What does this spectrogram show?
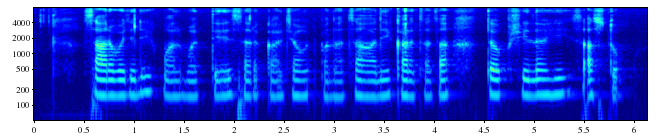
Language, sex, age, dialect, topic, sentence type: Marathi, male, 18-24, Standard Marathi, banking, statement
